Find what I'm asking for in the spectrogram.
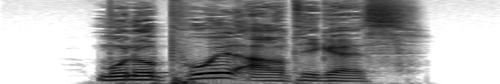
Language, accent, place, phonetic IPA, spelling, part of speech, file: German, Germany, Berlin, [monoˈpoːlˌʔaːɐ̯tɪɡəs], monopolartiges, adjective, De-monopolartiges.ogg
- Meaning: strong/mixed nominative/accusative neuter singular of monopolartig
